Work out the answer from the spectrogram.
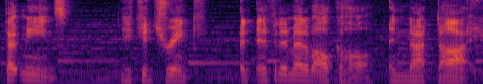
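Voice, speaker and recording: A man's voice: mid-range voice, moderate pace, bright, forceful tone, soft background music. A man hosting a casual ranking chat, thinking aloud and repeating words as he decides. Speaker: host. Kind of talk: casual discussion ranking anime characters.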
